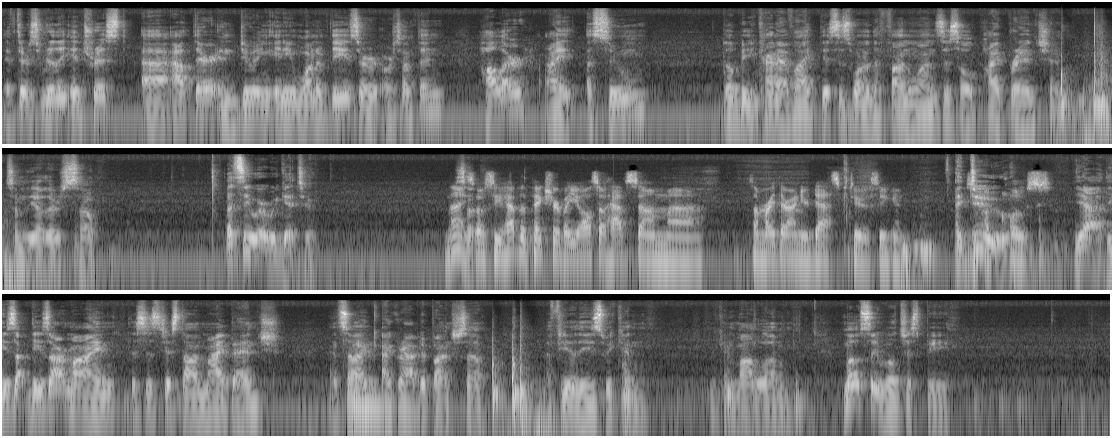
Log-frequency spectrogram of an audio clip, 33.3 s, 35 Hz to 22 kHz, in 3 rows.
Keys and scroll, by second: 14.0 x, 14.4 v, 16.7 x, 31.9 z, 32.7 x, 33.0 v.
